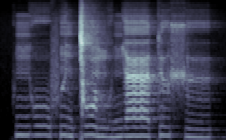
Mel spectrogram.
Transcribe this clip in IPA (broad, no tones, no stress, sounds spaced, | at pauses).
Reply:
ɲ oː f ĩ ɡ͡ǀ ɔ̃ n o̤ ɲ æː t y ʃ y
